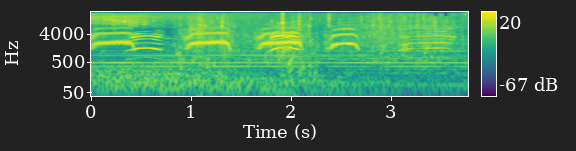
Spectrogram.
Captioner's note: screaming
